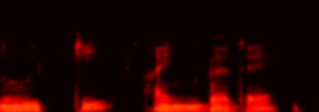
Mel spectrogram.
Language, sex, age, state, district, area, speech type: Malayalam, male, 45-60, Kerala, Palakkad, rural, spontaneous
